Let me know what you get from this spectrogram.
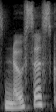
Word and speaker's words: Gnosis: They did this report that found over 6 days last August, one crypto wallet amassed a stake of $360,000 worth of, how do you say this, Sagar? G-N-O-S-I-S, Gnosis coins? – Yeah, that's Gnosis.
